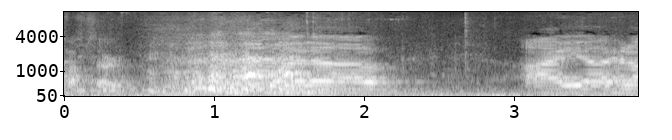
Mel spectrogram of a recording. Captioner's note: audience laughing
